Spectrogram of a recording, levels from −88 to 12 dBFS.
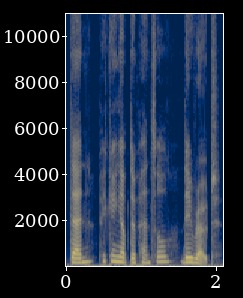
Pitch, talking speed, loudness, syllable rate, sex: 200 Hz, 200 wpm, -19 LUFS, 5.4 syllables/s, female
